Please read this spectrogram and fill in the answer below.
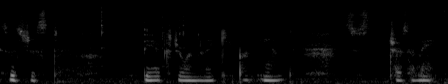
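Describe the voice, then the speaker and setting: Soft-spoken and somewhat breathy, a woman with an American accent talks at a fairly slow pace in a medium-pitched voice with a dark, mellow tone. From Texas, USA. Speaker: ASMR creator. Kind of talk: ASMR talk to camera, casual product show-and-tell.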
